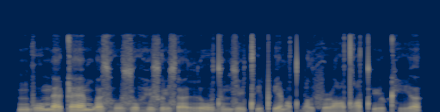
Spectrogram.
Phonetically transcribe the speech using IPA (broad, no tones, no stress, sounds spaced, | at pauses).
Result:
ŋ ɡ uː m ɾ ɛː ʈ ɛː m w œ z ɦ uː z u ɦ y z ɽ yː z ɾ œː r uː d u n z y tʼ i pʼ i ɳ ɛ tˤ b y l f ɹ ɔ dˤ u tʼ yː ʈʰ i ə̯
